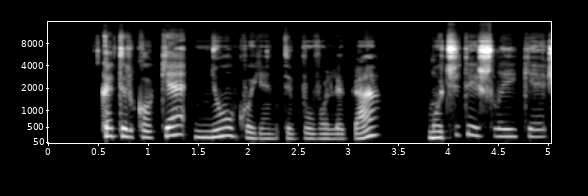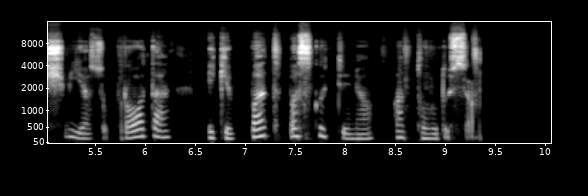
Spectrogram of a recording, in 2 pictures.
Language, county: Lithuanian, Klaipėda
